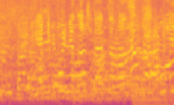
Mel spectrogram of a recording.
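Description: A group of young girls talking and exclaiming at once, several high-pitched voices overlapping.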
